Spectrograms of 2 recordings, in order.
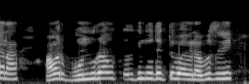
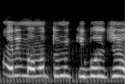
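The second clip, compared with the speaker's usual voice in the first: put-on high, pleading little-boy voice; Shinchan child voice; 9 semitones higher than usual. Shinchan nagging his uncle, high childish voice. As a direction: pitch way up and whine at mama like a small kid.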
